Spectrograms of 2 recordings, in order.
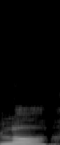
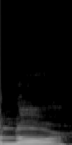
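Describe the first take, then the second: First: Said in the usual way. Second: "law" with an R on the end, like "lar"; British added R. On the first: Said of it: "instead of law". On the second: Shown as a demonstration. Explaining British accents to co-hosts, "law" said as "lar". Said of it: "you'd say lar".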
